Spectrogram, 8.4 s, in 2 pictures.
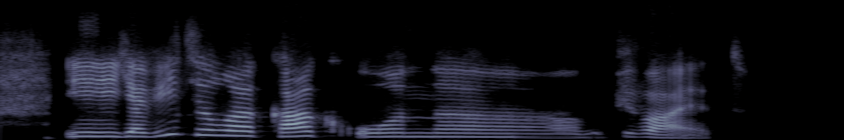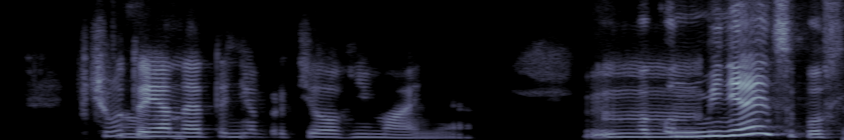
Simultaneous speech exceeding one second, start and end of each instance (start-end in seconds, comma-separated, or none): none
